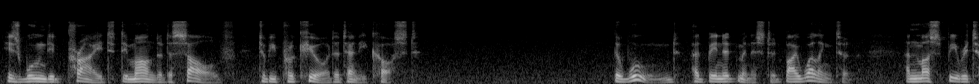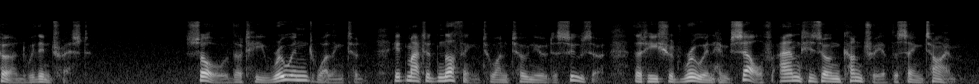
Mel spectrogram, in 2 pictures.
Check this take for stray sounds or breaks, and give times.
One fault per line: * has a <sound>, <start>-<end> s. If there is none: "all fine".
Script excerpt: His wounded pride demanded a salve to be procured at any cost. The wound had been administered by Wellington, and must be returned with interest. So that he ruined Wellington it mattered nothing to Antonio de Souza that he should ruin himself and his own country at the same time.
all fine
